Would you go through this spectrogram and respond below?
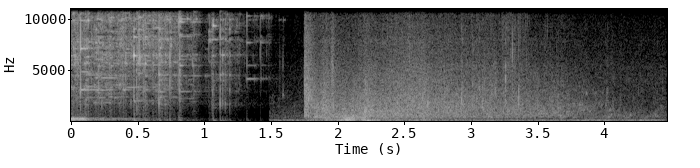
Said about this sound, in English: Well, our engineer in the booth was really on point because we clearly heard not one splash, but two. And the second splash was a lot heavier than the first.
